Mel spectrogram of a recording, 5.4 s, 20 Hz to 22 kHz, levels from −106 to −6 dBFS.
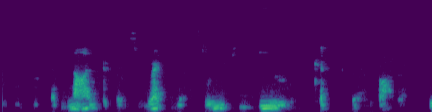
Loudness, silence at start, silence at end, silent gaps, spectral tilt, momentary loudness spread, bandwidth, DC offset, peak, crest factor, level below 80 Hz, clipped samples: -45 LUFS; 0.65 s; 0 s; 1.38-1.45 s, 2.39-2.48 s, 2.95-2.99 s, 3.74-3.93 s, 4.12-4.40 s, 4.67-4.73 s, 5.09-5.37 s; -6.5 dB/octave; 24 LU; 3.9 kHz; under 0.1%; -24 dBFS; 22 dB; -84 dBFS; under 0.1%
